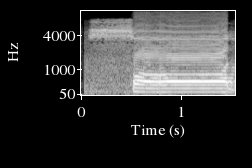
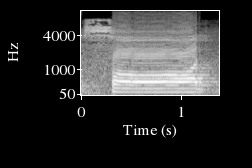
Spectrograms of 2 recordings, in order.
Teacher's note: اس میں سیٹی کی آواز نکالی جائے گی اور پڑھا جائے گا صاد، موٹا کر کے پڑھیں گے صاد۔ اور اس کے بعد جو حرف ہے کہ زبان کی کروٹ دائیں طرف لگائیں یا بائیں طرف، اوپر کی طرف لگانی ہے، دائیں طرف یا بائیں طرف لگائیں اور پڑھیں ضاد ضاد تو۔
